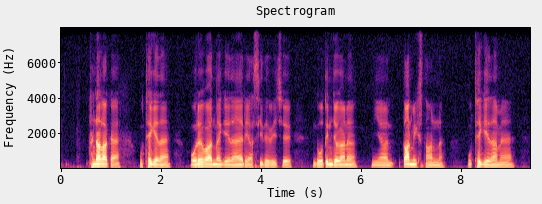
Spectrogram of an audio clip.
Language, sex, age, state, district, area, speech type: Dogri, male, 30-45, Jammu and Kashmir, Jammu, rural, spontaneous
